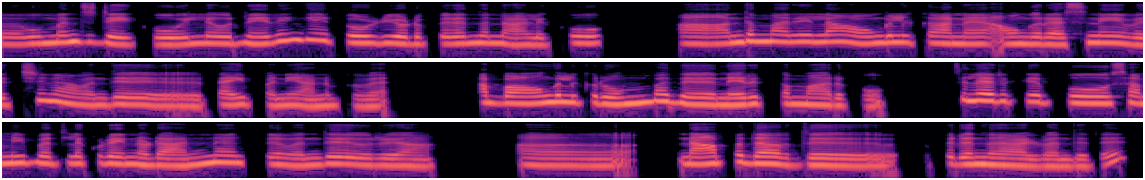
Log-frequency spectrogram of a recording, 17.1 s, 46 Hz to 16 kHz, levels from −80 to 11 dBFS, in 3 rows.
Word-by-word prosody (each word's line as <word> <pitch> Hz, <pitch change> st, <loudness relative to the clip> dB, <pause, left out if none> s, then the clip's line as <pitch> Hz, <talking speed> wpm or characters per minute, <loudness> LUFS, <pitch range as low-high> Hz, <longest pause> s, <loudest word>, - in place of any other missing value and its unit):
Women's 245 Hz, +3 st, +1 dB
taco 195 Hz, -1 st, 0 dB
இல்ல 225 Hz, +1 st, 0 dB
ஒரு 215 Hz, -, -3 dB
நெருங்கிய 295 Hz, +7 st, +1 dB
தோழியோட 225 Hz, -2 st, +3 dB
பிறந்தநாளுக்கோ, 215 Hz, -1 st, -1 dB, 0.5 s
அ -, -, -1 dB, 0.2 s
அந்த 245 Hz, +4 st, +2 dB
மாரிலாம் 255 Hz, 0 st, +1 dB
அவுங்களுக்கான 225 Hz, -1 st, 0 dB, 0.2 s
அவுங்க 210 Hz, 0 st, 0 dB
ரசனைய 235 Hz, +4 st, 0 dB
வச்சு 185 Hz, +11 st, -7 dB
நான் 215 Hz, -6 st, 0 dB
வந்து 195 Hz, +3 st, -1 dB, 0.5 s
டைப் 190 Hz, 0 st, 0 dB
பண்ணி 180 Hz, +1 st, -2 dB
அனுப்புவேன். 165 Hz, -1 st, -5 dB, 0.5 s
அப்ப 230 Hz, -, -3 dB
அவுங்களுக்கு 235 Hz, +1 st, +2 dB
ரொம்ப 225 Hz, +5 st, +3 dB
அது 220 Hz, -3 st, +2 dB, 0.2 s
நெருக்கமா 205 Hz, +1 st, 0 dB
இருக்கும். 180 Hz, -, -6 dB, 0.4 s
சிலருக்கு 280 Hz, -3 st, +3 dB
இப்போ 230 Hz, 0 st, -2 dB, 0.3 s
சமீபத்துல 225 Hz, -1 st, 0 dB
கூட 220 Hz, -1 st, +1 dB
என்னோட 190 Hz, -3 st, +1 dB
அண்ணனுக்கு 230 Hz, +1 st, 0 dB
வந்து 190 Hz, +4 st, 0 dB, 0.2 s
ஒரு 180 Hz, 0 st, -2 dB, 0.7 s
அ -, -, -2 dB, 0.8 s
40வது 210 Hz, -3 st, +3 dB, 0.6 s
பிறந்தநாள் 195 Hz, -4 st, +2 dB
வந்தது. 165 Hz, +7 st, -3 dB
215 Hz, 130 wpm, -21 LUFS, 195-235 Hz, 0.8 s, தோழியோட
